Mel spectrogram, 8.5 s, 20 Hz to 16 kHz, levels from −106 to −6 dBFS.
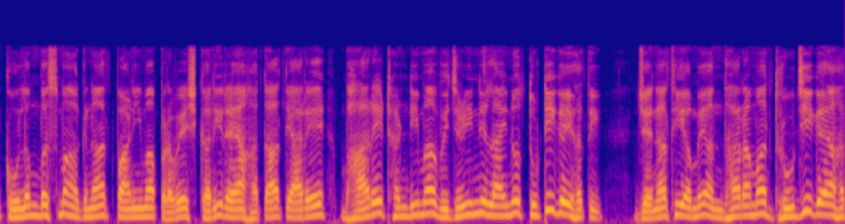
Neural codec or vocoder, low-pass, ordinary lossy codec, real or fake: none; 7.2 kHz; none; real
